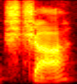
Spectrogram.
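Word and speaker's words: Щ: It's called shcha and like its name, it makes the sound sh.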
